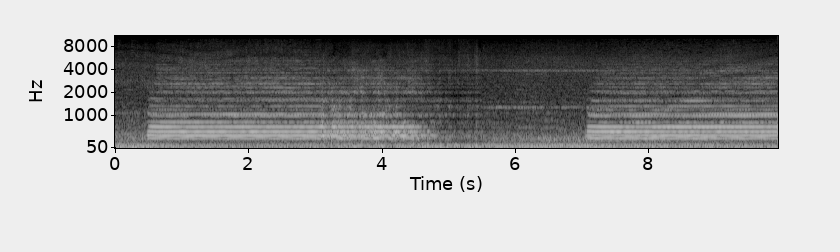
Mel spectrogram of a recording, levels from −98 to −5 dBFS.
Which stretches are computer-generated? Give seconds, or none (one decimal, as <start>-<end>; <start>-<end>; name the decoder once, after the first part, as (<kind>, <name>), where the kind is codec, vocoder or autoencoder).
3.1-5.5 (codec, HILCodec)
